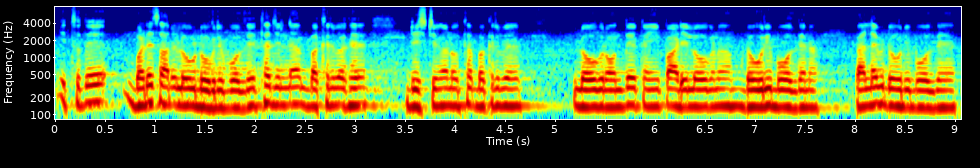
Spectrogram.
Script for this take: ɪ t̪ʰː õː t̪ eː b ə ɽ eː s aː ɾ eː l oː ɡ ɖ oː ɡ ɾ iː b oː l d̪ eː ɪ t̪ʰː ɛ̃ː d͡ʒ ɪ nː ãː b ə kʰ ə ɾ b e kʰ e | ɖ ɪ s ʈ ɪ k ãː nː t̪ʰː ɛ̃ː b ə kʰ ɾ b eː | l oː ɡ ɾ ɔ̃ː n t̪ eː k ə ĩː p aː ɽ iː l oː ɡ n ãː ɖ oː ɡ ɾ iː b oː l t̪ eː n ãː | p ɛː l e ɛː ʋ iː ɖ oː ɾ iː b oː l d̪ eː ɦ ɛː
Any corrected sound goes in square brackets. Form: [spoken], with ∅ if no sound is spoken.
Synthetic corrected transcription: ɪ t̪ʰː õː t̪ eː b ə ɽ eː s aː ɾ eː l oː ɡ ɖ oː ɡ ɾ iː b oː l d̪ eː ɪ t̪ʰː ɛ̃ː d͡ʒ ɪ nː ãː b ə kʰ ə ɾ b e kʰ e | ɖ ɪ s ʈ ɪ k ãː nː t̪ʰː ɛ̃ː b ə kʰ ɾ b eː | l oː ɡ ɾ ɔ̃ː n [d̪] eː k ə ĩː p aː ɽ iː l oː ɡ n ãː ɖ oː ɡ ɾ iː b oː l [d̪] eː n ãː | p ɛː l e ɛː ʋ iː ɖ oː ɾ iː b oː l d̪ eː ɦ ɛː

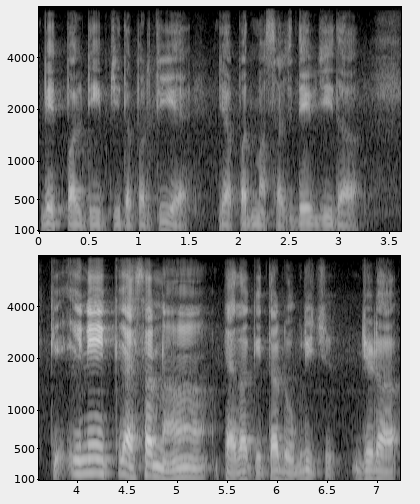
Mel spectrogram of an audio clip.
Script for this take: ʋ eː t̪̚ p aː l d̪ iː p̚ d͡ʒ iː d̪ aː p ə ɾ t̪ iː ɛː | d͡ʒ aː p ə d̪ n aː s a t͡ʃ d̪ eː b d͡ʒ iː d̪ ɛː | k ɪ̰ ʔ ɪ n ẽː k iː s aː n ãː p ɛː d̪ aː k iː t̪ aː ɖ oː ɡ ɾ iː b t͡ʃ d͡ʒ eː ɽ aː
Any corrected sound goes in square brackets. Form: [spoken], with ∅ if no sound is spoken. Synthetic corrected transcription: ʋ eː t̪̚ p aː l d̪ iː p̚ d͡ʒ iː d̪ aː p ə ɾ t̪ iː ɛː | d͡ʒ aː p ə d̪ [m] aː s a t͡ʃ d̪ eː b d͡ʒ iː d̪ [aː] | k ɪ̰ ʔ ɪ n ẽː k [ɛː] s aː n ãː p ɛː d̪ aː k iː t̪ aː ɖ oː ɡ ɾ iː [∅] t͡ʃ d͡ʒ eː ɽ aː

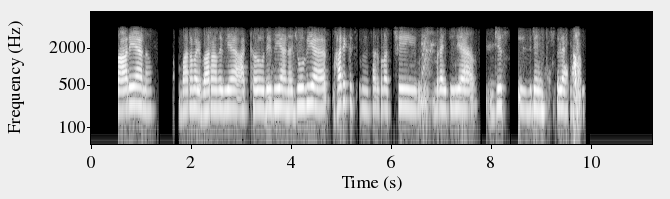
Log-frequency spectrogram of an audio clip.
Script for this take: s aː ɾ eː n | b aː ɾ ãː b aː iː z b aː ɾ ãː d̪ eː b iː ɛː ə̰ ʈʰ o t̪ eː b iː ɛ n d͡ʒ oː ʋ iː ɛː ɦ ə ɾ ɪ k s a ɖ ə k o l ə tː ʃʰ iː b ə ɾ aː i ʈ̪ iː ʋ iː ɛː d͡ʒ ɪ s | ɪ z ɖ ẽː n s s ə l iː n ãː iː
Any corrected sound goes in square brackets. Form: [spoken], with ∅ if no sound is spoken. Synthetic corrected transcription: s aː ɾ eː n | b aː ɾ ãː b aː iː [∅] b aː ɾ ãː d̪ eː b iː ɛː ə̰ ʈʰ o [d̪] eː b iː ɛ n d͡ʒ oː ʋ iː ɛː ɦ ə ɾ ɪ k s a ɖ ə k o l ə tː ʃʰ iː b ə ɾ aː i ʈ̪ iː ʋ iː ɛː d͡ʒ ɪ s | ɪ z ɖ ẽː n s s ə l [ɛː] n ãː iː

